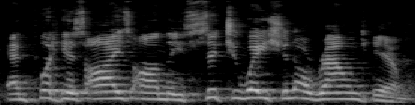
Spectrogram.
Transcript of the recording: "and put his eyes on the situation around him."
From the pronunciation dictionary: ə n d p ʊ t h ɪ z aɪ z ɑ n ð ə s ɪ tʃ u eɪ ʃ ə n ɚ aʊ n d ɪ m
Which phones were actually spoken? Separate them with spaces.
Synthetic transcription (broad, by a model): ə n p ʊ t h ɪ z aɪ z n ð ə s ɪ tʃ u eɪ ʃ ə n ɚ aʊ n d ɪ m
